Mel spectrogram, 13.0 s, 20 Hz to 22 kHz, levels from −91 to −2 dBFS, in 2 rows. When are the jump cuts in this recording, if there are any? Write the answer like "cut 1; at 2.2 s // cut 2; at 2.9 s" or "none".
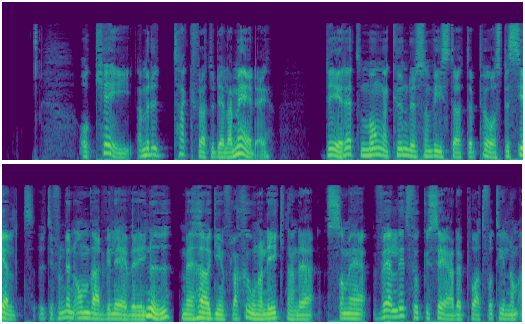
cut 1; at 8.3 s // cut 2; at 11.1 s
